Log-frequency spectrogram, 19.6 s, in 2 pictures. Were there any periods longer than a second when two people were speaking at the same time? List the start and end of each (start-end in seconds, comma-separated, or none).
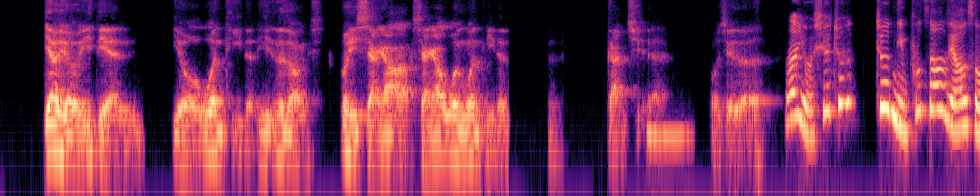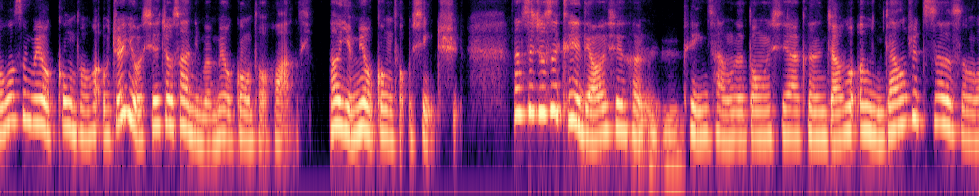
none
